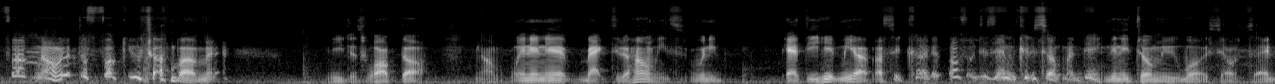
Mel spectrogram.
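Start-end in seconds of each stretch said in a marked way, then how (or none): 0.1-2.2 much higher pitched, indignant outburst; shocked refusal. Retold or imitated. Turning down the big man, a high shocked outburst. 9.1-11.0 rushed, much higher voice, reliving the shock; shocked retelling. Retold or imitated. Telling the homies about the big man's proposition, shocked and high.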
